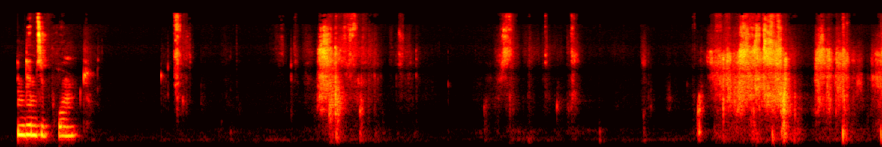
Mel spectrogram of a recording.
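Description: A young woman speaks softly and closely into a microphone, with pauses.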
